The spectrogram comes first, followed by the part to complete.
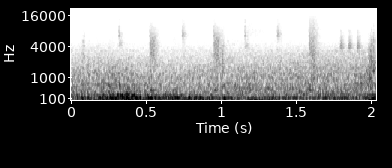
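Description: Background music with a steady beat over the rolling rumble of a stunt scooter's wheels on the ramp, with a heavier low surge about half a second in.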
